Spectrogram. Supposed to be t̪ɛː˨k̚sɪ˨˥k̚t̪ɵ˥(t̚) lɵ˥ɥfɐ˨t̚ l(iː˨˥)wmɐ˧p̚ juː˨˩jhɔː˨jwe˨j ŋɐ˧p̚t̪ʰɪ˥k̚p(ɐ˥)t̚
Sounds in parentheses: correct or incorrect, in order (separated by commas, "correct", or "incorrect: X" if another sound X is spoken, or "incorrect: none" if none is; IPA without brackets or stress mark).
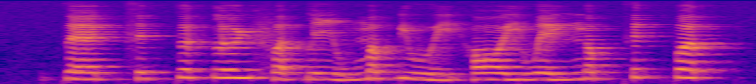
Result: correct, incorrect: iː˨˩, correct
